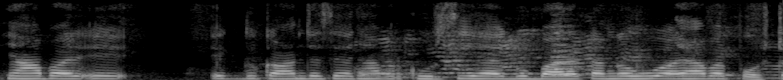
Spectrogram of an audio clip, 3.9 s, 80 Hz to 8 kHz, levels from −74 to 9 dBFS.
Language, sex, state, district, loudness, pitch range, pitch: Hindi, female, Chhattisgarh, Kabirdham, -24 LUFS, 255-265 Hz, 255 Hz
